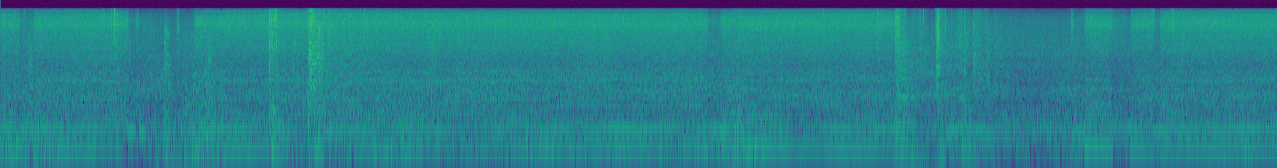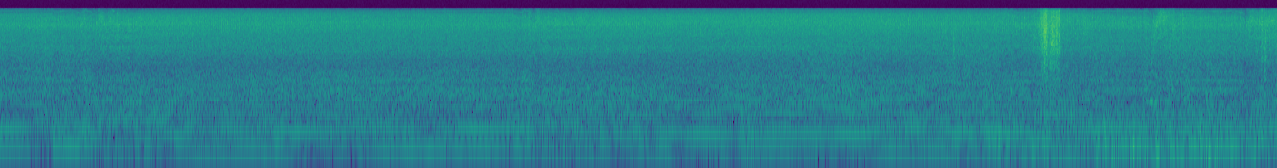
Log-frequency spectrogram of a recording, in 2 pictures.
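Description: A car engine roars at high revs, dropping briefly with each gear change.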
